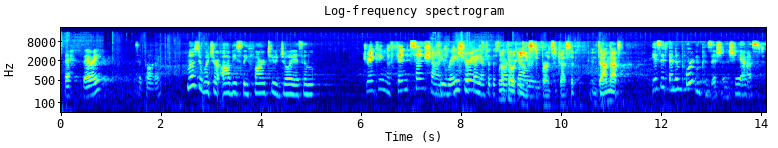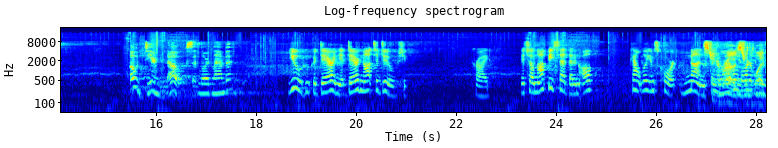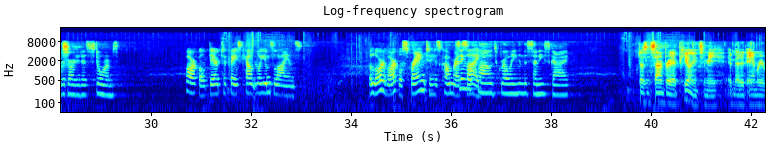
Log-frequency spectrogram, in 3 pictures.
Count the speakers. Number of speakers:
six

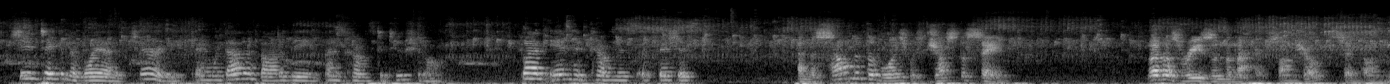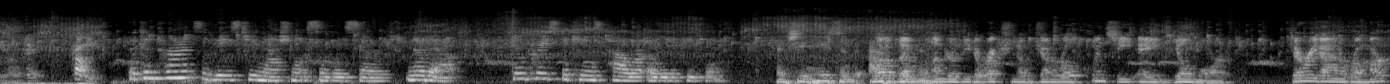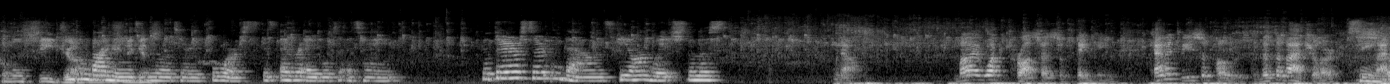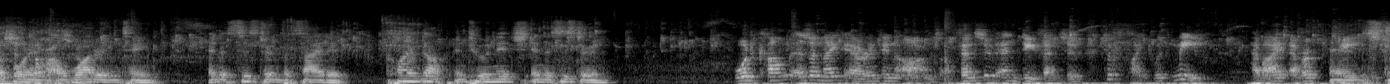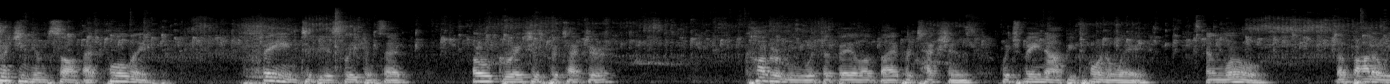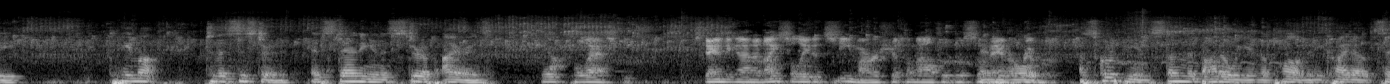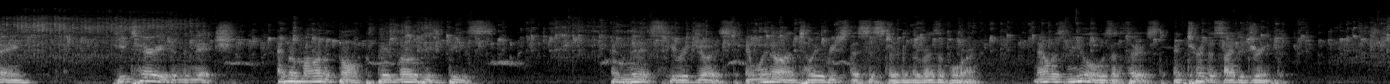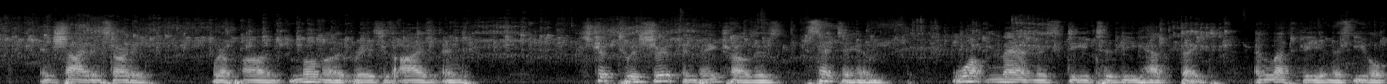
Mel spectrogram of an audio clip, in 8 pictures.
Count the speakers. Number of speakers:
five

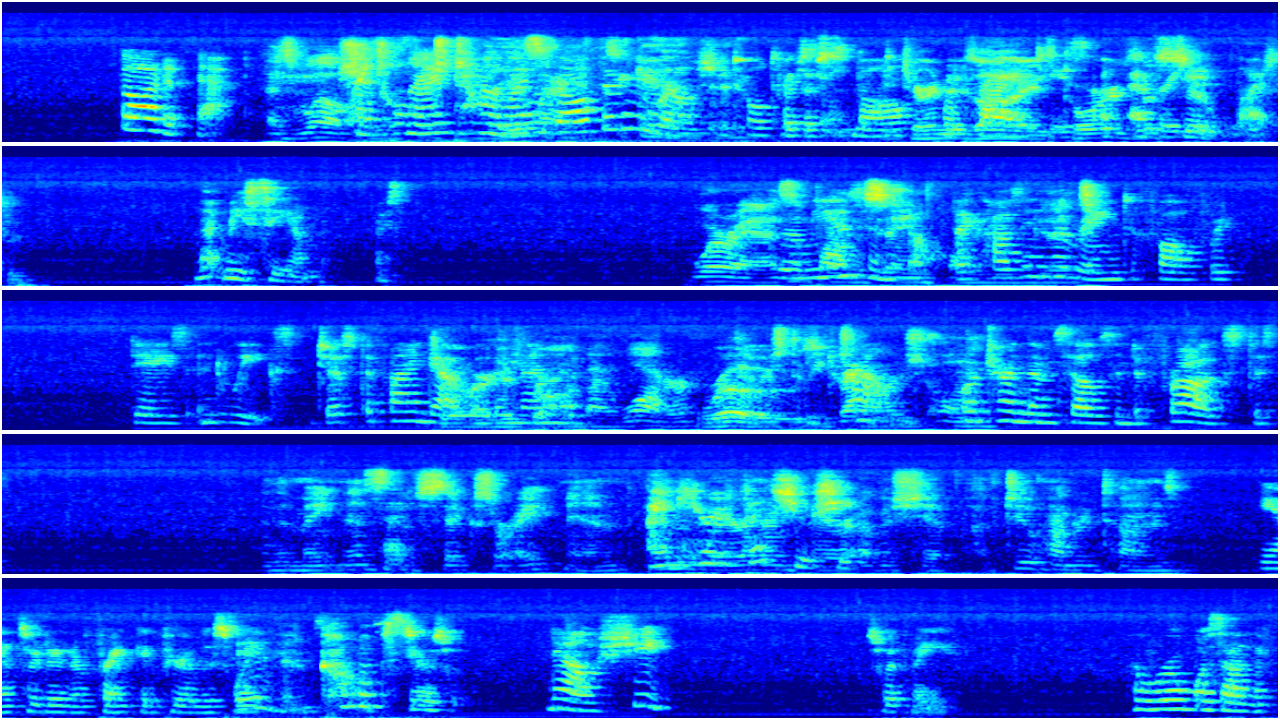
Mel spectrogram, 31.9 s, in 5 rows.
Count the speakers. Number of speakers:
six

